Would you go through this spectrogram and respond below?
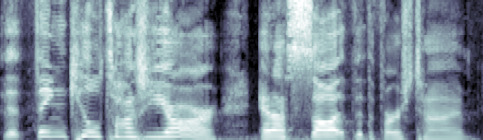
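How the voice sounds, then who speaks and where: A man's voice: high-pitched, lively intonation, normal speed, clean tone, no room sound. A man talking casually as a podcast guest, emphatic and repeating phrases for stress. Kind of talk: casual chat.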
